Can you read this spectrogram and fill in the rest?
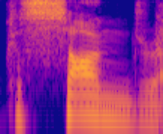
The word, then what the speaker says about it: Cassandra: She's like, it's pronounced like son, not sand. – Oh, Cassandra.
